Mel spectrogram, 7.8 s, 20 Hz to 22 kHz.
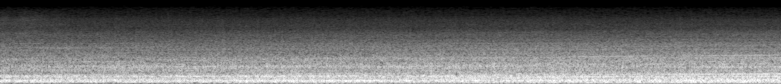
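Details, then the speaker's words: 2002 Chrysler PT Cruiser driving above about 20 mph; nasty steady humming drone over road noise, no vibration or pulling and transmission shifting fine; owner suspects a wheel bearing, not confirmed. "It's just making a really nasty noise. It's like a humming noise, you know."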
